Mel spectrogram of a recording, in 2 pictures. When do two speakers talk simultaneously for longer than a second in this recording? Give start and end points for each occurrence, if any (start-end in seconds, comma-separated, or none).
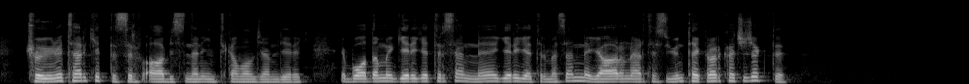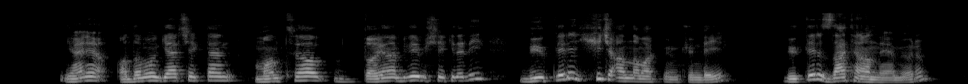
none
